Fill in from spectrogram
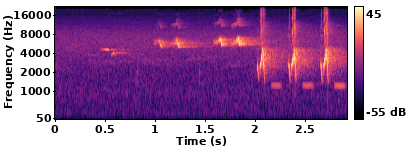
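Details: Thrush nightingale singing loudly from a bush by a lake in spring (April–May), three loud sharp clicking notes about every third of a second, each trailed by a low piped tone, after thin high whistles.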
